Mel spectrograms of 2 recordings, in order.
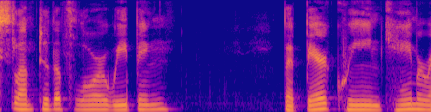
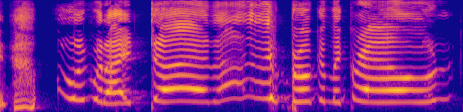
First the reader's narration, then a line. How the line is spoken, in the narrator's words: in horror, tears forming in his eyes as he cried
